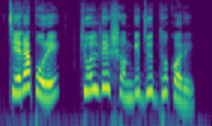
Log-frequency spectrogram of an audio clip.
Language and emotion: Bengali, neutral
